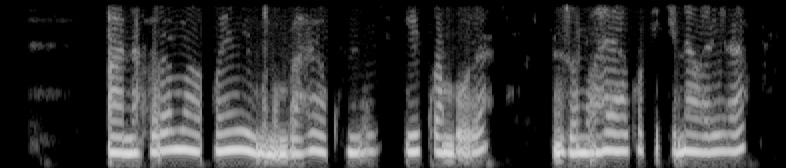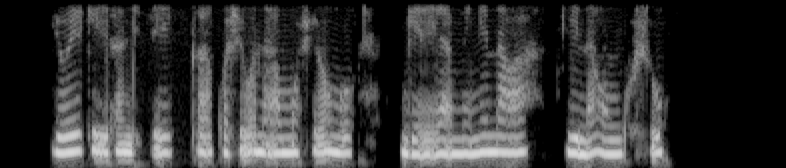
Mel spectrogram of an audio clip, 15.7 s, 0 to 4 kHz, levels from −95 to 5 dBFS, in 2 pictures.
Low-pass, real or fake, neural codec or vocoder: 3.6 kHz; fake; vocoder, 44.1 kHz, 80 mel bands, Vocos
